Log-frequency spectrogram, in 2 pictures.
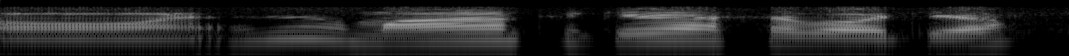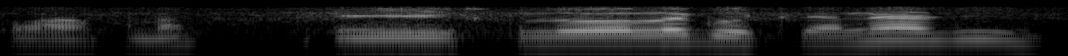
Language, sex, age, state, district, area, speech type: Assamese, male, 45-60, Assam, Majuli, rural, conversation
